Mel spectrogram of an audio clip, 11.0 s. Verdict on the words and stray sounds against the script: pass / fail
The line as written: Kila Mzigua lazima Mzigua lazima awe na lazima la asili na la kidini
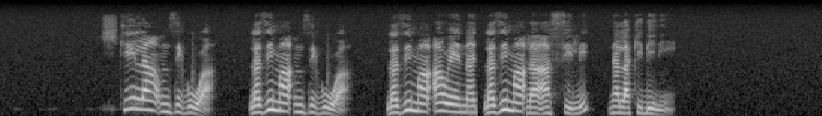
pass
